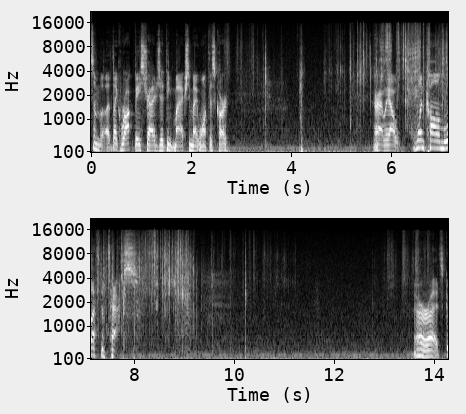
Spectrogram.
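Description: Playing cards shuffle and slide softly against each other.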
